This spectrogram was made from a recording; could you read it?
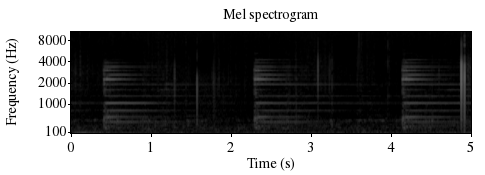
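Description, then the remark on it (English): A clock strikes three ringing, evenly spaced chimes, each tone lingering and fading, with soft ticking audible between the strikes against a quiet, faintly noisy background. “5 o'clock. 0 hour. It had come. And now it had gone. But was the clock right?”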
